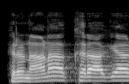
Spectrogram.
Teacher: ਨਾਣਾ ਅੱਖਰ ਉਲਟ ਜੀਭੀ ਹੈ, ਤਾਲਵੀ ਅੱਖਰ ਹੈ।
